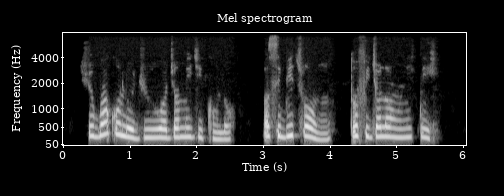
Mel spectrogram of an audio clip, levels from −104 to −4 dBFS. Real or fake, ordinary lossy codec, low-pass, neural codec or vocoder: real; none; 7.2 kHz; none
